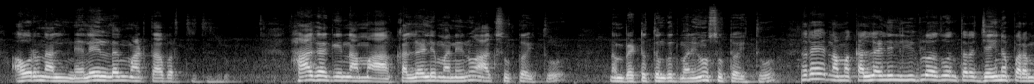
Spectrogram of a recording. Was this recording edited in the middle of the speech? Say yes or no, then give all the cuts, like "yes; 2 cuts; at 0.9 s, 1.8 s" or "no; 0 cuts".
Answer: yes; 1 cut; at 8.0 s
